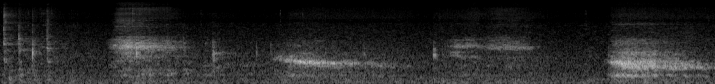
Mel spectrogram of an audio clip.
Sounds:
Sigh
